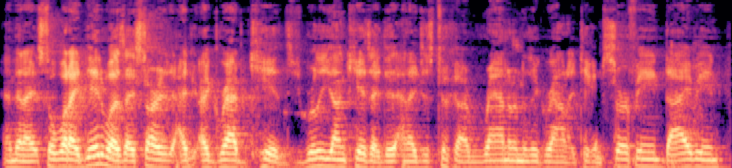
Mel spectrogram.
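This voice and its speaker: A man in his forties from Hawaii, a foundation director speaking candidly and haltingly in an interview, often restarting his sentences. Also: mid-range voice, steady tone, darkish tone. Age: 40s. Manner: earnest, halting, restarts a lot. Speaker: nonprofit foundation director, guest.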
